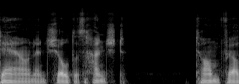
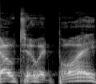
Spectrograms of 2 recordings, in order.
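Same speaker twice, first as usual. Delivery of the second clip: high, loud wheeze pushed out; 9 semitones higher, 7 dB louder than usual. Narrator reading a barman's words as he hands over a baseball bat, wheezing. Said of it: "he wheezed".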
